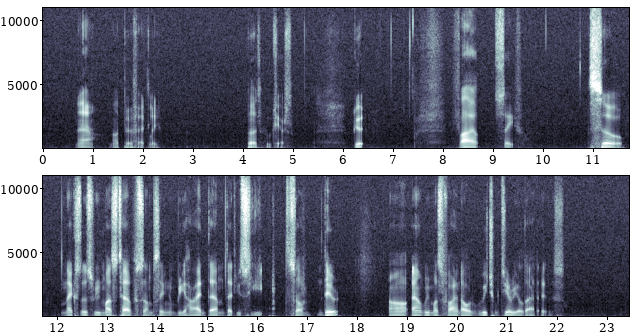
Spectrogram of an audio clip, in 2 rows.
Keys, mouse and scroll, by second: 4.1-5.3 middle drag, 5.4 middle click.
